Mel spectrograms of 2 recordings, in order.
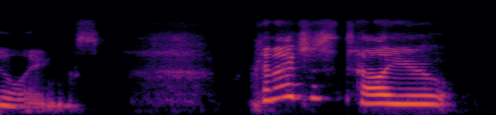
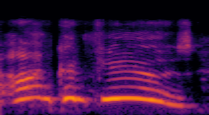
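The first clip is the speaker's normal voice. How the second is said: higher and louder, a hammed-up confused sigh; mock confusion; 9 semitones higher, 8 dB louder than usual. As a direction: play the bewildered self, overdone. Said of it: "And so you go".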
